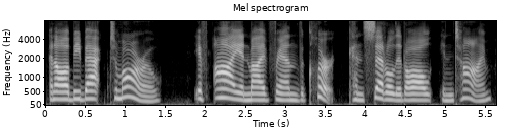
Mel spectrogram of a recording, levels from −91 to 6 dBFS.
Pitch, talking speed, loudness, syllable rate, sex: 235 Hz, 200 wpm, -18 LUFS, 4.4 syllables/s, female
